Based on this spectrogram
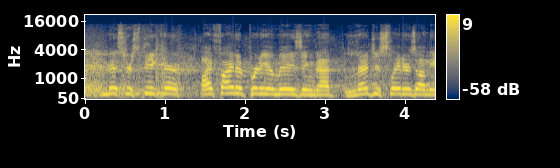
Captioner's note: some Applause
